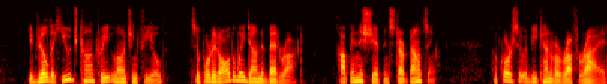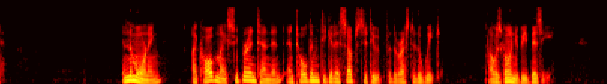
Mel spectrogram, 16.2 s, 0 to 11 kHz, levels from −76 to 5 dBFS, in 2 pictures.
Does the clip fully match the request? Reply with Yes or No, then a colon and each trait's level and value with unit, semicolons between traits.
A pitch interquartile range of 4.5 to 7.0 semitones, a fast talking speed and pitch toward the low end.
Yes: wide, 5.5 semitones; fast, 210 wpm; low, 115 Hz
